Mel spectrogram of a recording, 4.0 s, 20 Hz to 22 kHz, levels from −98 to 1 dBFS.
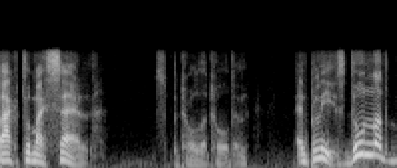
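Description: AMR comfort noise replaces the real background at 1.21–1.55 s, 1.71–1.73 s, 1.79–1.81 s and 2.65–2.93 s. The sender stopped transmitting speech frames, and the receiver filled each gap with smooth synthetic hiss. On a spectrogram these spans appear as flat, textureless noise bands with abrupt edges.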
